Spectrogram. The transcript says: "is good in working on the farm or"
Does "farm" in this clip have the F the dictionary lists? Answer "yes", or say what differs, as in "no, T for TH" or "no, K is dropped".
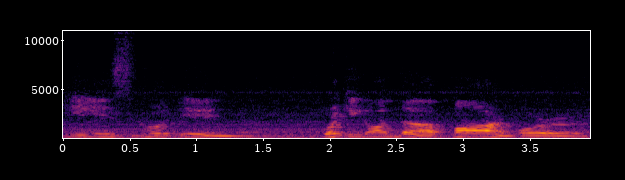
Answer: no, P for F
